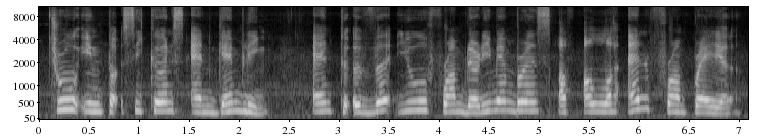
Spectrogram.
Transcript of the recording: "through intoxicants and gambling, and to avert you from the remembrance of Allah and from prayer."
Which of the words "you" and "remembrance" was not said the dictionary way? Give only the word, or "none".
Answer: none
